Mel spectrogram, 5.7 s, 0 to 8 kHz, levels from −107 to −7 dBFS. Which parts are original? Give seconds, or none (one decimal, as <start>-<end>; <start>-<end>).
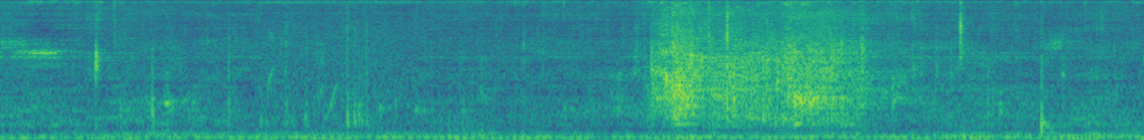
1.3-2.1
